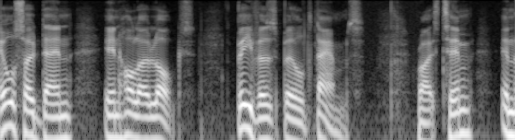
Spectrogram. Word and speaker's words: Belvoir: exit otter may also Den in Hollow logs beavers build dams writes Tim in the veil of beaver which is pron which is spelled I often tell you about this stuff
